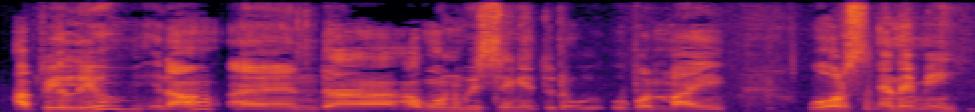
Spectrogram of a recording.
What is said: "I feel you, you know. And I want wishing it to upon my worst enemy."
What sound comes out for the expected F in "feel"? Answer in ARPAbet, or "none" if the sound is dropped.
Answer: P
